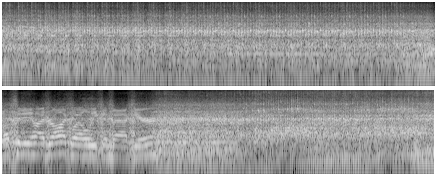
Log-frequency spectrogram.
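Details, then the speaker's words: Big Bud tractor diesel, first run after restoration work: loud, steady idle with an even low rumble, no knocks or misses; paint burning off turbos, air compressor building pressure; normal idle. "مقدس گائے میں یہ بھی نہیں بتا سکتا کہ یہ چل رہا ہے۔ کیا آپ سنجیدہ ہیں؟ یار، اچھا لگتا ہے۔"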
